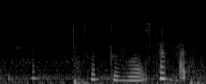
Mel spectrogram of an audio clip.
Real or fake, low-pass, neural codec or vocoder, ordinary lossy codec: fake; 7.2 kHz; codec, 24 kHz, 0.9 kbps, WavTokenizer, small release; none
